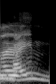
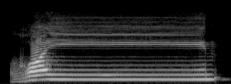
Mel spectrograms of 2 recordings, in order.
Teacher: কাইন কয়েন গাইন না, এটা গইন, তিন আলিফ টান হবে মোটা আওয়াজে, এই গলার শেষ ভাগ থেকে উচ্চারণ হবে, ঠিক আছে? গইন।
